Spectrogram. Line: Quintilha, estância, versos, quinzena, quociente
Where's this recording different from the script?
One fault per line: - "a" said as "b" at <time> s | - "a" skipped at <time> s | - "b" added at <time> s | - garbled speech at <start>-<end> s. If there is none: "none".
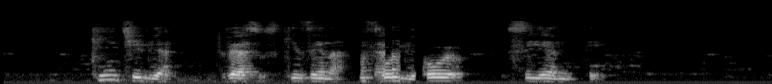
- "estância" skipped at 1.8 s
- garbled speech at 3.6-4.2 s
